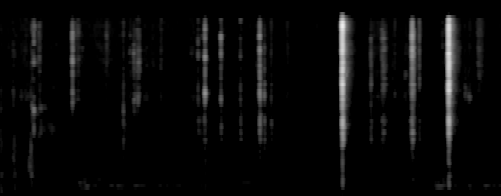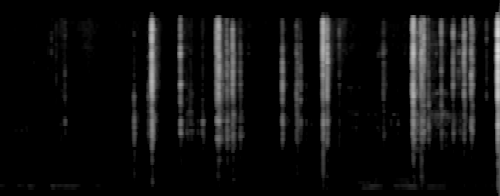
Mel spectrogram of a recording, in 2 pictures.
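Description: Snap Circuits pieces being pressed onto the clear plastic base grid: a string of irregular sharp snaps and clicks from the metal snap connectors and plastic parts, several of them loud.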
